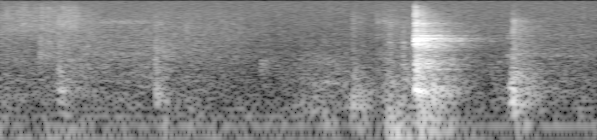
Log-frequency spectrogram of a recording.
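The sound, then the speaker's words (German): A door is shut quietly with a dull knock and a brief click, followed by a fainter second tap. Low, steady background hiss sits underneath. “So, die Tür ist zu.”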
